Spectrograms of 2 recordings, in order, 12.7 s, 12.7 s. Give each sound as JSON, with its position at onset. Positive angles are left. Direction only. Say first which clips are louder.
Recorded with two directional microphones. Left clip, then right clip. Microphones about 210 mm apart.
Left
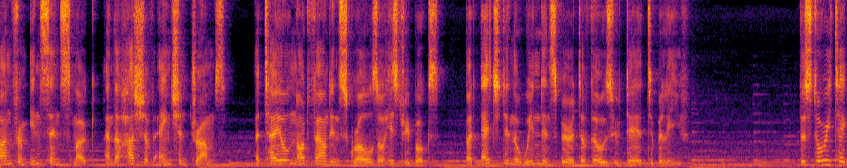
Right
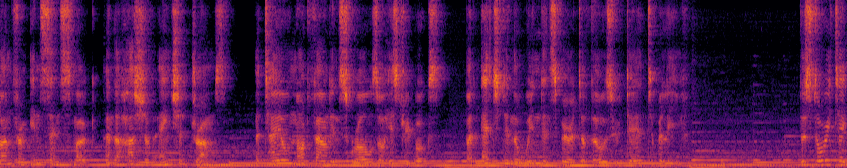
{"t": 0.0, "sound": "speech", "louder": "left 8 dB", "side_deg": 55}
{"t": 11.9, "sound": "speech", "louder": "left 12 dB", "side_deg": 55}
